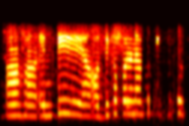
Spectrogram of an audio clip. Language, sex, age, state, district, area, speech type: Odia, female, 18-30, Odisha, Puri, urban, conversation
